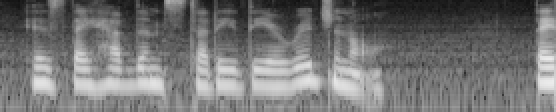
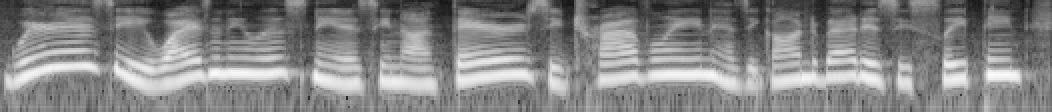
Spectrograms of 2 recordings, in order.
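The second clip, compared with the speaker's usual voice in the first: higher, louder, sarcastic ridicule; mocking taunt; 5 semitones higher, 4 dB louder than usual. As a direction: taunt the false prophets as if their god dozed off. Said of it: "he goes through and he's like".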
